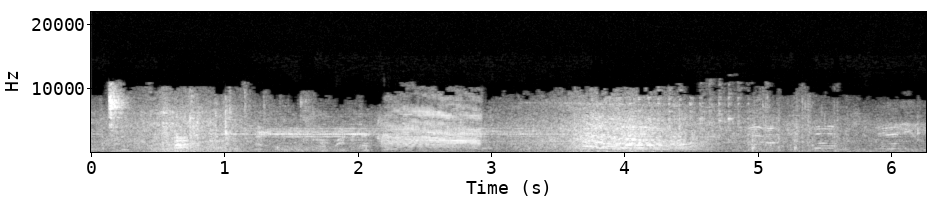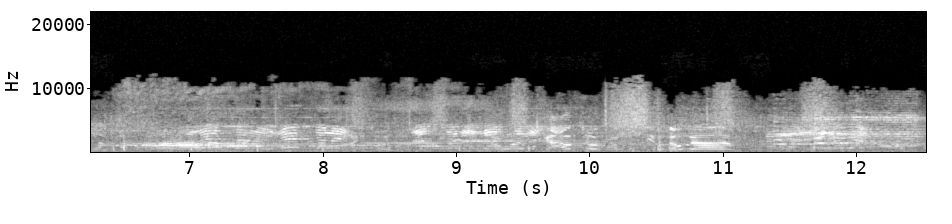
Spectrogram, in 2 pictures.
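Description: Busy city street sound: passers-by talking indistinctly over traffic, with a steady held tone about two seconds in lasting under a second.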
